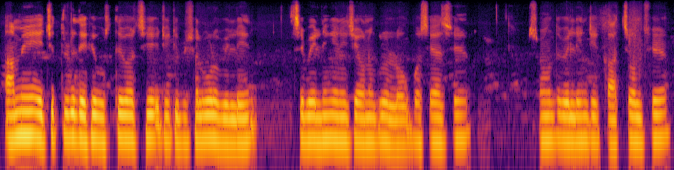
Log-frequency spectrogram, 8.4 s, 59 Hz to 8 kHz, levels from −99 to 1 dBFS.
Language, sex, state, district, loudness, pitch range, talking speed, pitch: Bengali, female, West Bengal, Dakshin Dinajpur, -17 LUFS, 135-145 Hz, 165 wpm, 140 Hz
